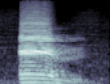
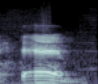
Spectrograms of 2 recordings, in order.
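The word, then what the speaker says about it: damn: Next है डैम, यहाँ पर एन साइलेंट है, डैम।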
